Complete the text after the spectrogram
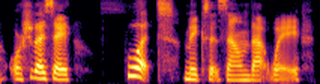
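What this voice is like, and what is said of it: Transatlantic accent, aspirated H. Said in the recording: “Transatlantic or Mid-Atlantic accent ... they will aspirate their H's like that”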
